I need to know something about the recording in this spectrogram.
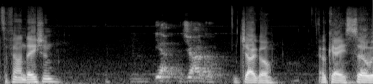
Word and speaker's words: Jago: All right, so it's Jago. Is that how you pronounce the foundation? Yeah, Jago.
